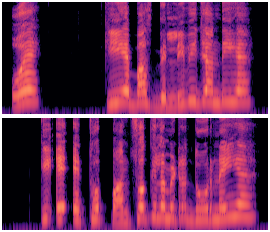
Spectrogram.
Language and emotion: Punjabi, surprised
